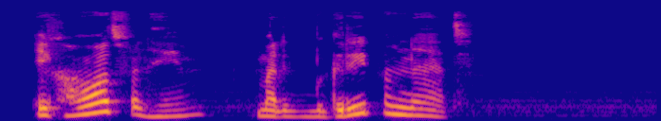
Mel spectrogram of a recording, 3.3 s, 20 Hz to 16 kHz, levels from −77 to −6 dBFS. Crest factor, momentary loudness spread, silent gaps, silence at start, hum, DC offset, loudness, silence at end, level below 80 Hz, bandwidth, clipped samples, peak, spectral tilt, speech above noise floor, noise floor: 20 dB; 16 LU; none; 0.15 s; none; under 0.1%; -26 LUFS; 0.95 s; -78 dBFS; 11.5 kHz; under 0.1%; -8 dBFS; -5 dB/octave; 39 dB; -65 dBFS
